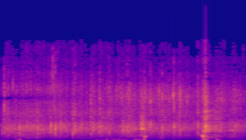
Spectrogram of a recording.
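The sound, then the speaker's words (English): A church audience applauds during a sermon, a short burst of brisk, lively clapping that swells slightly toward the end. “Come on, let's give God a hand, right?”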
